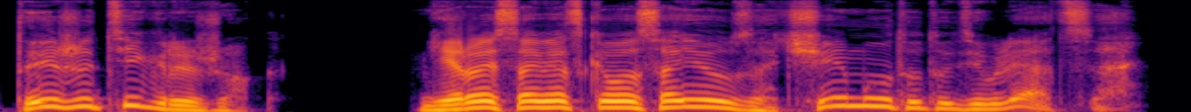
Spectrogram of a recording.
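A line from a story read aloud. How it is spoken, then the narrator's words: Unexpectedly calm reply. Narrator (Russian): Неожиданно спокойно откликается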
